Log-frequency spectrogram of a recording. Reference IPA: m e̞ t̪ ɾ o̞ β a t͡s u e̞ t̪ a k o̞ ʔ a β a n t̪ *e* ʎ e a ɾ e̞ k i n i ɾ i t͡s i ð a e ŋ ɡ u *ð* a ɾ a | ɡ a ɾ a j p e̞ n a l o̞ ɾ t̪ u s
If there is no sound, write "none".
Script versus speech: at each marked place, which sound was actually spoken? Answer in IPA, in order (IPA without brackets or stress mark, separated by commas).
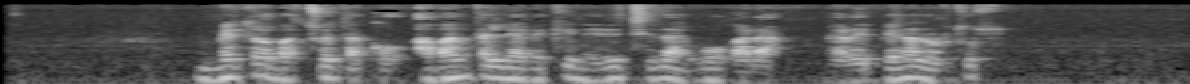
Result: a, ɣ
